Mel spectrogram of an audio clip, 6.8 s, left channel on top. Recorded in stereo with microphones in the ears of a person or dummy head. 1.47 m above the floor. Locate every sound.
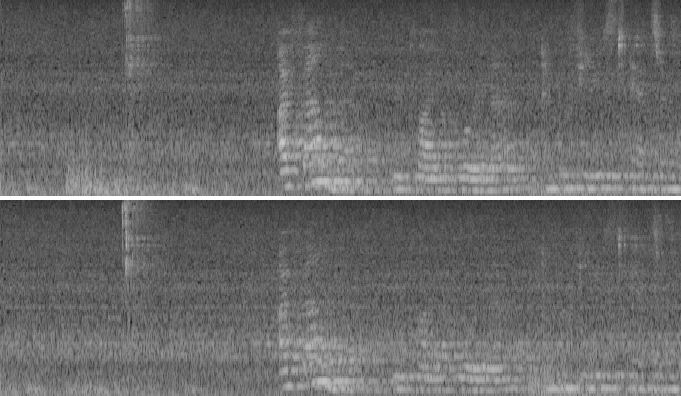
1.2 s a crack: 65° right (ahead or behind), 5.5 m
2.8 s a woman speaking: 20° left (ahead or behind), 7 m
